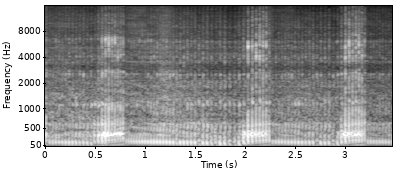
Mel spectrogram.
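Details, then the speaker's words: 1970 Honda Trail 70 restarted after years sitting drained, stabilizer added: small single putters steadily with three quick throttle blips rising and falling cleanly, no knock or misfire; runs healthy. "I did put some stable in it just this evening I'm sorry yesterday evening but you can see she's uh that sound brings back memories"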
